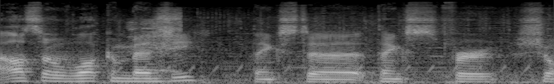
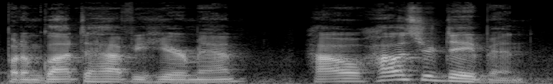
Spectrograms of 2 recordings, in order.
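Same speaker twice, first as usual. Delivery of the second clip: ordinary talk, nothing marked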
